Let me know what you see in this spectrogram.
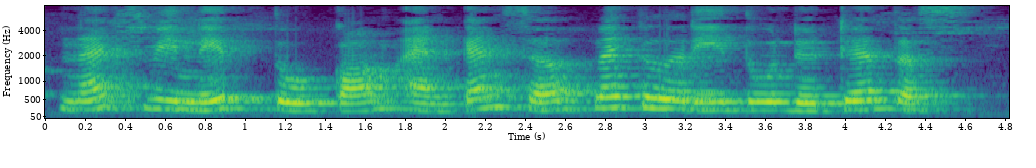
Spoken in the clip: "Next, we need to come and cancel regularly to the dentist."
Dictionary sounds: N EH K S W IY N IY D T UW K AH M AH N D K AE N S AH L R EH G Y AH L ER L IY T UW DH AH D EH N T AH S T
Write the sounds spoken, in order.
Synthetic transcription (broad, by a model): N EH K S W IY N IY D T UW K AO M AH N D K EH N S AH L L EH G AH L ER IY T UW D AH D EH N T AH S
